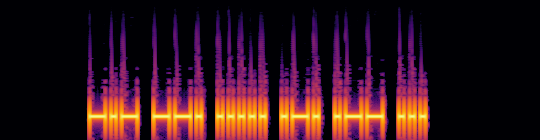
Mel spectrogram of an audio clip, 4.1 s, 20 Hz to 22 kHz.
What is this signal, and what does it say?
Morse code, heard as a keyed tone, about 28 wpm, 700 Hz. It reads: KG5RWS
